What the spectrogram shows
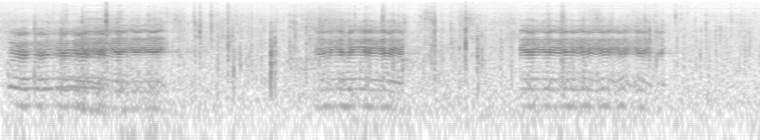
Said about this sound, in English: Do Volt Goats, like, repopulate?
